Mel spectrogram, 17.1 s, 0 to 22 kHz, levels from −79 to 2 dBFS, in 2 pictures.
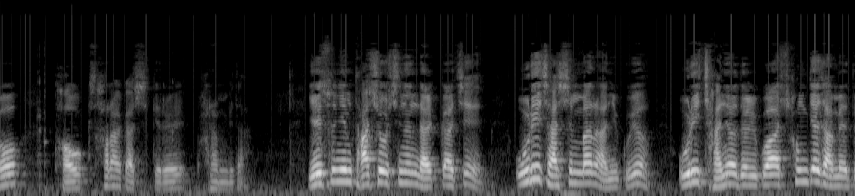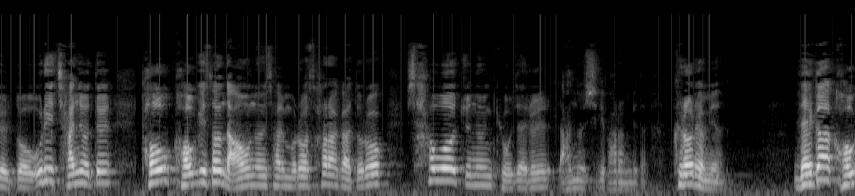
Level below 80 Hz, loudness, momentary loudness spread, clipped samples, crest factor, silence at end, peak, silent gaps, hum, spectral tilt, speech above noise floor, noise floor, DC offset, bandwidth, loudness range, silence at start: -54 dBFS; -22 LUFS; 16 LU; under 0.1%; 20 dB; 0 s; -2 dBFS; none; none; -5.5 dB/octave; 31 dB; -53 dBFS; under 0.1%; 17 kHz; 5 LU; 0 s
